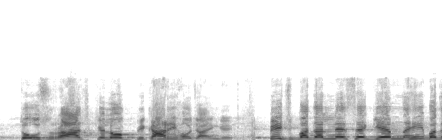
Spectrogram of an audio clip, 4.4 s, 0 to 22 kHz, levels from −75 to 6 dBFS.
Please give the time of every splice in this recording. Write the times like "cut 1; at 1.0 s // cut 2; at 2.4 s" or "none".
cut 1; at 2.6 s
